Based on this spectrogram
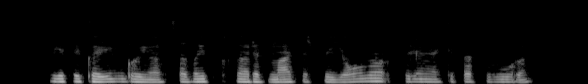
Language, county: Lithuanian, Tauragė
